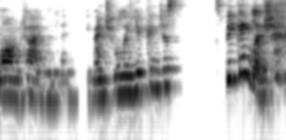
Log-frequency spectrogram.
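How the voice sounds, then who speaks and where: Moderate pace, with audible room echo. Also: woman. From Netherlands. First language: Dutch. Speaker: history YouTuber. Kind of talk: casual chat.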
